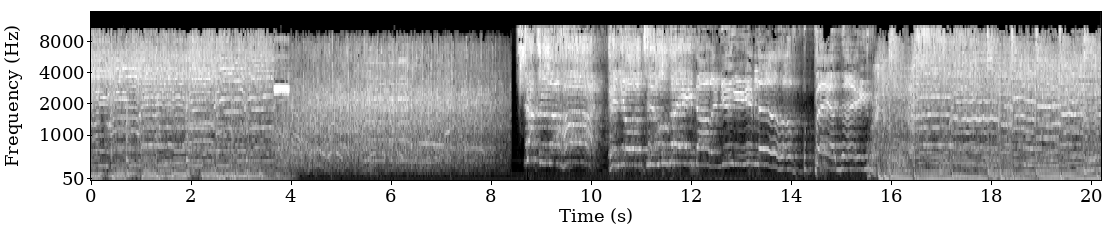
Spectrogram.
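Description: A loud rock song plays on its own with heavy bass and a full band sound, dropping out briefly midway before the driving groove kicks back in.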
